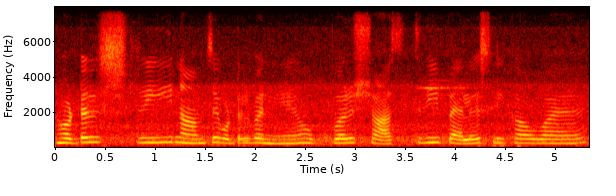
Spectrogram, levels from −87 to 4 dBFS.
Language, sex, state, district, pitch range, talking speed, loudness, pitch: Hindi, female, Bihar, Sitamarhi, 235-265 Hz, 145 wpm, -24 LUFS, 245 Hz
